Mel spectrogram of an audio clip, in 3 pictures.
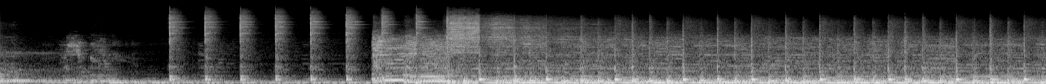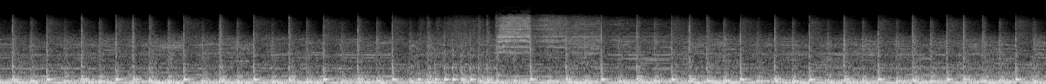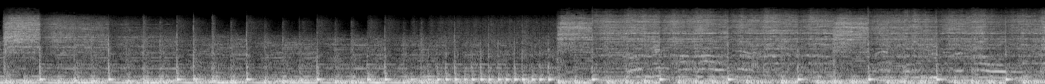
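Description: A punk-grunge rock band starts a song live, heard close to the drum kit: a run of about eight quick clicks at roughly four a second counts the song in, then about four seconds in the full band enters with the drums loudest. Near the end the cymbals get brighter and heavier.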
